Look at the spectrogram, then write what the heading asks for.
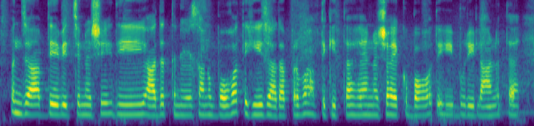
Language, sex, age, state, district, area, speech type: Punjabi, female, 45-60, Punjab, Bathinda, rural, spontaneous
